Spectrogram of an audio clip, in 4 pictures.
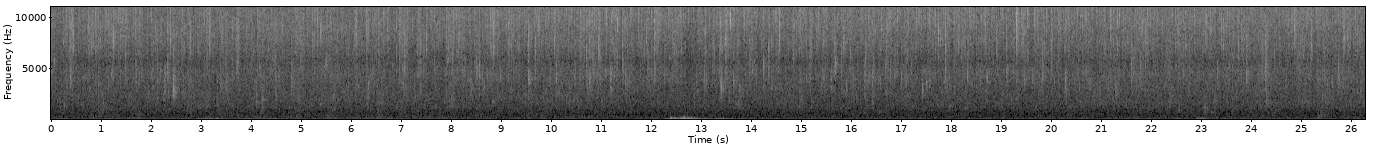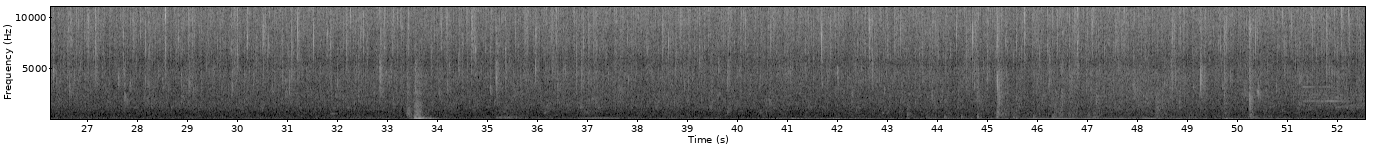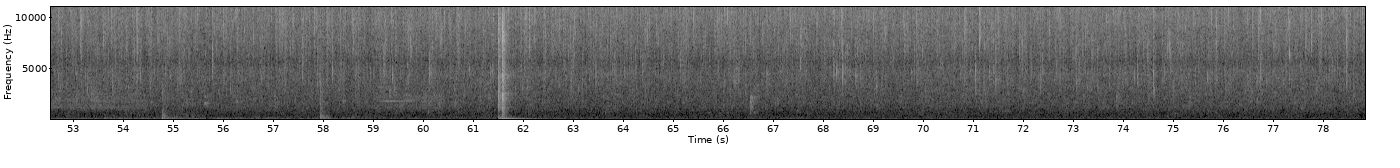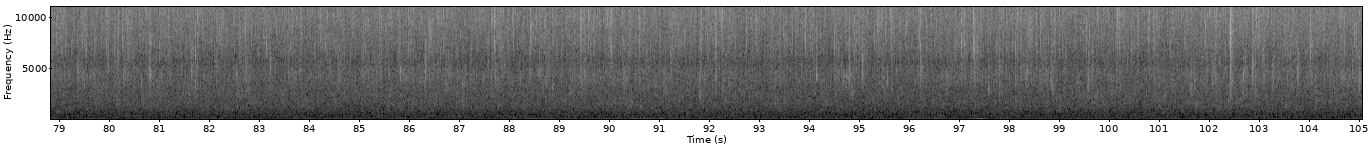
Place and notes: Raining in Ourense (Spain). Recording made at a backyard on christmas eve.
Spain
